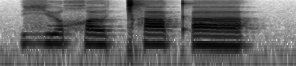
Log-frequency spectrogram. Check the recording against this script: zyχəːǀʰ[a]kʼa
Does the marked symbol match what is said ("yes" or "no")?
yes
